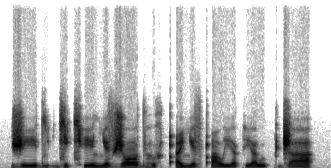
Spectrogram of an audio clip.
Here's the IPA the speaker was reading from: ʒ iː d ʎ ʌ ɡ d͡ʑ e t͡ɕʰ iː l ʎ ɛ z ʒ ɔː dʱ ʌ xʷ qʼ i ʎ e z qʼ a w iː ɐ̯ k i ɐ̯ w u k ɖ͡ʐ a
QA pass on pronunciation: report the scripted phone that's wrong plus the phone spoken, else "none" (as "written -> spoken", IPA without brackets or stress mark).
none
